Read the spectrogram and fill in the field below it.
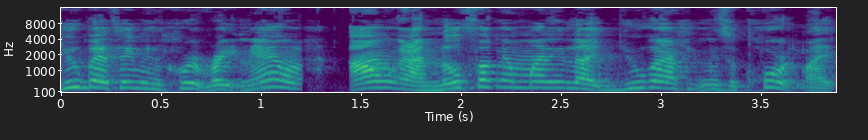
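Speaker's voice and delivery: mock snapping, high, angry cursing tirade. Retelling snapping at the foster mom about court: imitating own angry snapping. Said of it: "I'm probably cursing at this lady".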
